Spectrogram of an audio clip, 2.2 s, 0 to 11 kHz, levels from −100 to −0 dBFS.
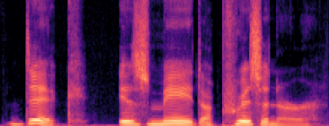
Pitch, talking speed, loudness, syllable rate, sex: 215 Hz, 135 wpm, -16 LUFS, 3.7 syllables/s, female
